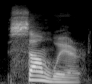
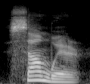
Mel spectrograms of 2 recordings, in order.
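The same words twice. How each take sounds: The two takes are said the same way.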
